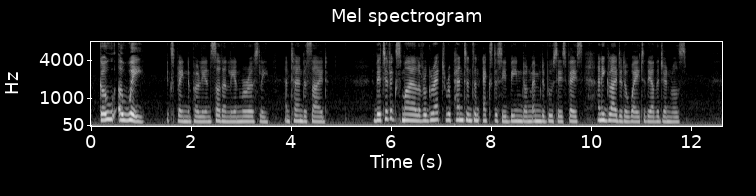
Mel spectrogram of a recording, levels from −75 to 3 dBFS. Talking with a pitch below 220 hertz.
Yes: medium, 185 Hz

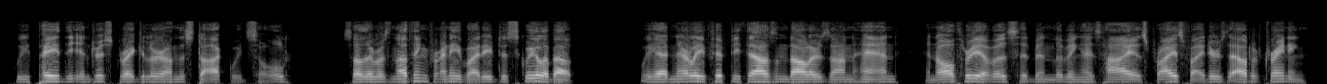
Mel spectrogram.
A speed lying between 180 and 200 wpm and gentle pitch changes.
Yes: average, 185 wpm; narrow, 2.1 semitones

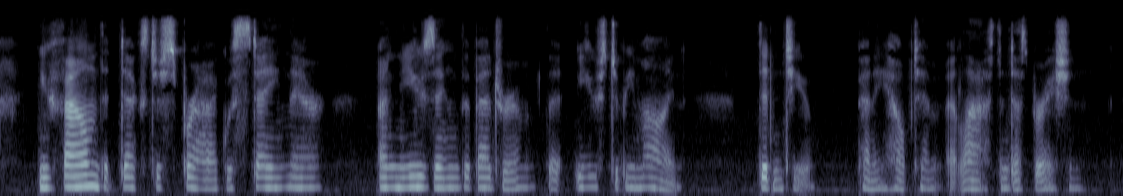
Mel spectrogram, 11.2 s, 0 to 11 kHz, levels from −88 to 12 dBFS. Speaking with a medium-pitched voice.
Yes: medium, 165 Hz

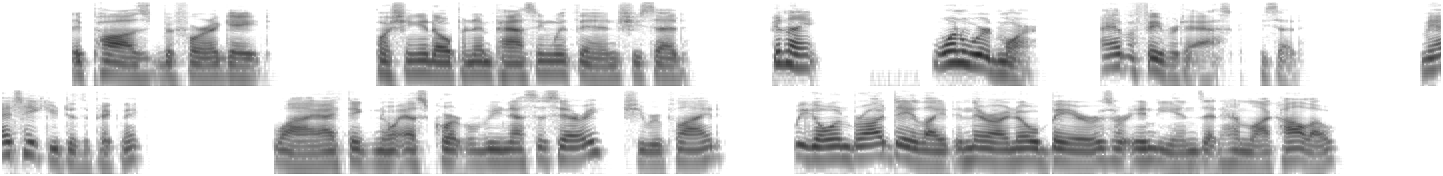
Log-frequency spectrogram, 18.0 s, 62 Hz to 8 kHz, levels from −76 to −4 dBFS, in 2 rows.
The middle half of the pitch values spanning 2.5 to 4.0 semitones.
Yes: average, 3.2 semitones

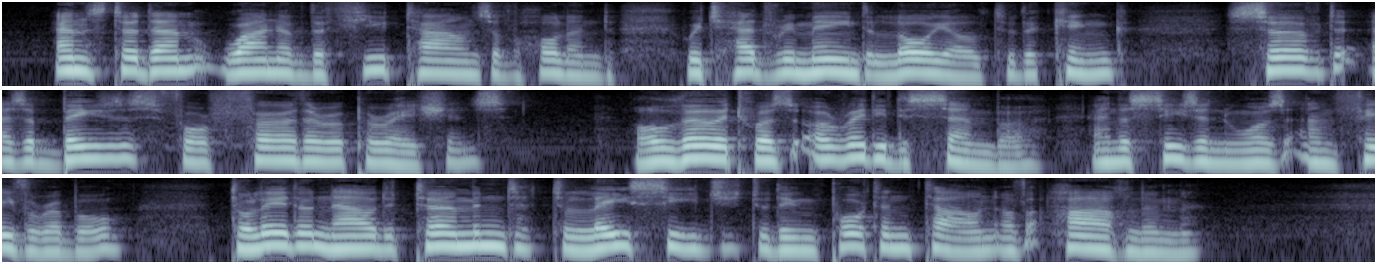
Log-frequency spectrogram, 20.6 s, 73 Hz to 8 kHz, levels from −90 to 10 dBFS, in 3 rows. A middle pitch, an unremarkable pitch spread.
Yes: medium, 155 Hz; average, 3.1 semitones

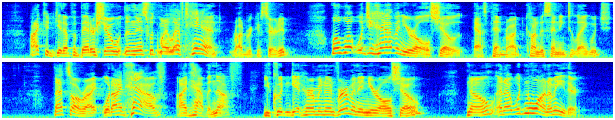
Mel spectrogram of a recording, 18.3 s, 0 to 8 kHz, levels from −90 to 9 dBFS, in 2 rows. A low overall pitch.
No: medium, 170 Hz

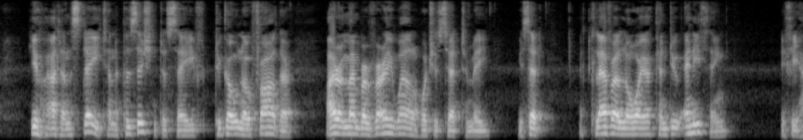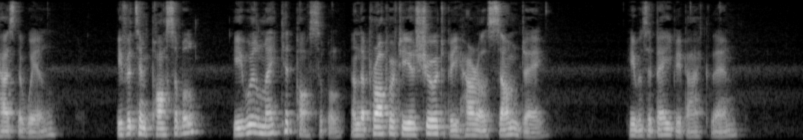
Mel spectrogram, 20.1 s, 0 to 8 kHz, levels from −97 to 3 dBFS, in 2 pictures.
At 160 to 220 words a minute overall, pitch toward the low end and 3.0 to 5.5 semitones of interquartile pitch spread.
Yes: average, 165 wpm; low, 125 Hz; average, 4.7 semitones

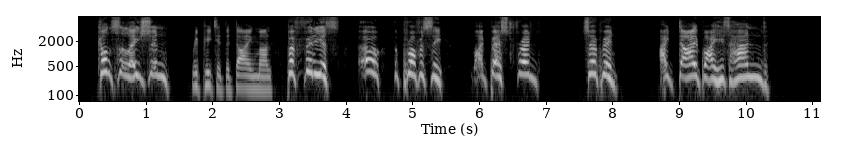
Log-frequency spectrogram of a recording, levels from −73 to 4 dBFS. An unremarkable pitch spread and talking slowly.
No: wide, 7.3 semitones; slow, 95 wpm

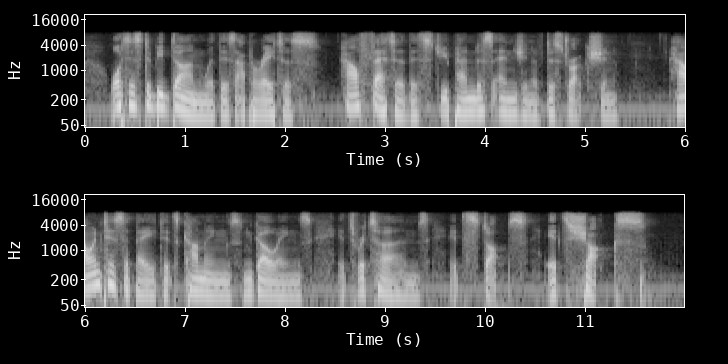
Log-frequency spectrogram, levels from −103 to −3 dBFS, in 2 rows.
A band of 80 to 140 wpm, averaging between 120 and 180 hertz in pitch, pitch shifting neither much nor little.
No: slow, 135 wpm; low, 100 Hz; average, 4.3 semitones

